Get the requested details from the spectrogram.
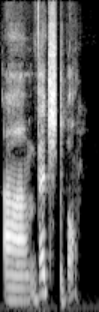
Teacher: Of course, our middle E is dropped in vegetable.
